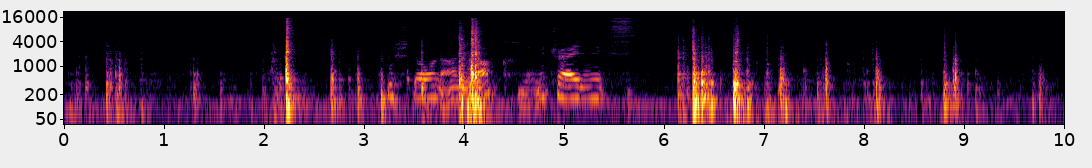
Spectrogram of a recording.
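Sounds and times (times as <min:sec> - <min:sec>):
plastic lid knocking and clicking: 0:06.1 - 0:10.0.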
